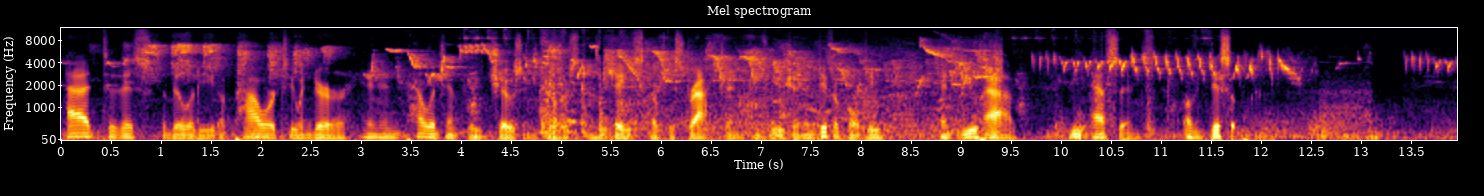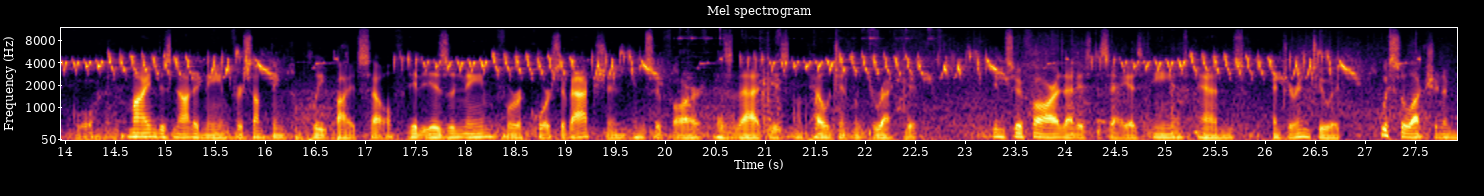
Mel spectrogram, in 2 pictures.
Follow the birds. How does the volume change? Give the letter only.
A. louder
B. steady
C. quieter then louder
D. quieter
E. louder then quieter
B.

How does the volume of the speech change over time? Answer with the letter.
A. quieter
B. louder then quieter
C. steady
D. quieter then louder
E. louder
C.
